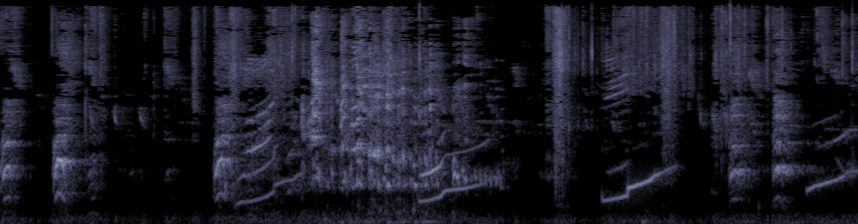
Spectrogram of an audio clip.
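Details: Domestic pet turkeys give nasal, rising yelps and whining notes, with a dense burst of overlapping flock chatter partway through; a faint low hum runs underneath.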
